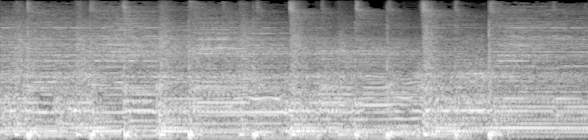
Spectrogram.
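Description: Live rock band playing: distorted electric guitar, electric bass and drum kit keeping a steady beat. Shortly before the end the drums stop and a held chord rings on.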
